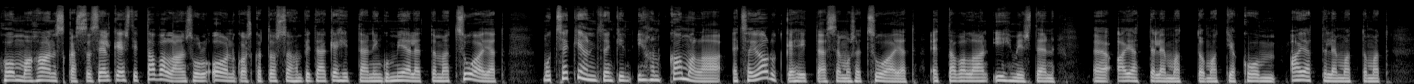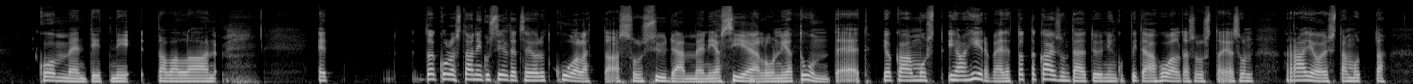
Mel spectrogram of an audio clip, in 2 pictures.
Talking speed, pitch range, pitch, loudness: 140 wpm, 150-190 Hz, 160 Hz, -21 LUFS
